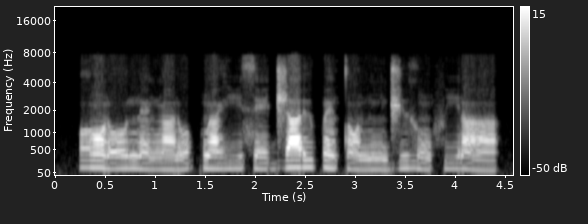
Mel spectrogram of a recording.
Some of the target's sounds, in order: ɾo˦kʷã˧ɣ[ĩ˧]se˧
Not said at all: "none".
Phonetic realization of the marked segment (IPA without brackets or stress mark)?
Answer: i˧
